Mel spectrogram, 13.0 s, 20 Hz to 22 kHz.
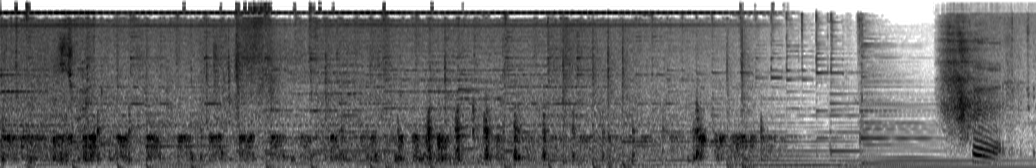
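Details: Rapid whooshing pulsations on ultrasound Doppler, about 160 beats a minute, fading into machine tones: a fetal heartbeat, said to be normal, heard during a prenatal ultrasound exam of a pregnant woman.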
